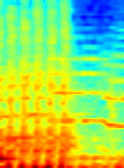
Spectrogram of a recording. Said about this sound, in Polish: Słyszysz na zewnątrz strzały?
